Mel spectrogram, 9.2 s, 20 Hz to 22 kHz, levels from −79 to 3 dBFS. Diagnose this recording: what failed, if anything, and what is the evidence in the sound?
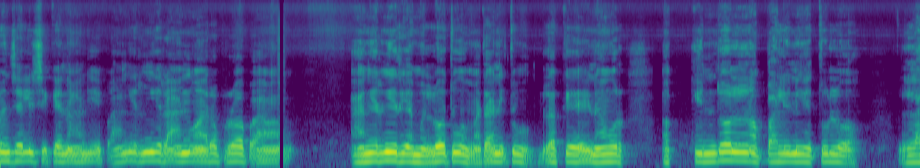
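A wireless microphone squelch dropout hits the analogue radio link at 2.76 to 2.85 s. Static rises, then the receiver mutes the speech for 47 ms.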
